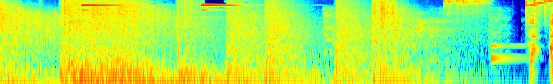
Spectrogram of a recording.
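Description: Explosions boom in quick bursts.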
